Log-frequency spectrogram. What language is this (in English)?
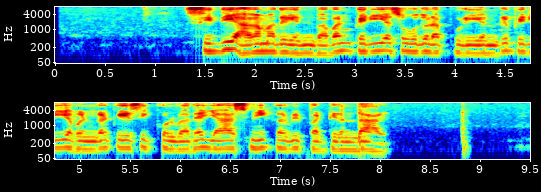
Tamil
